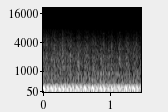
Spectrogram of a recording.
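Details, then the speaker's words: 2009 Honda Odyssey with oil leak: idle with steady rhythmic stumble, one cylinder dead; scanner shows severe misfire, compression problem feared, later fixed with new spark plugs. "estoy escaneando ahora mismo tiene un misfire grave Ah Espero y no sea compresión del motor"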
